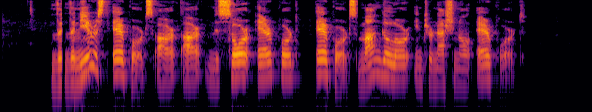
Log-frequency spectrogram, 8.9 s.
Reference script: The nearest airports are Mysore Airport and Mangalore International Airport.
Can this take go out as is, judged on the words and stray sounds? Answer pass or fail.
fail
